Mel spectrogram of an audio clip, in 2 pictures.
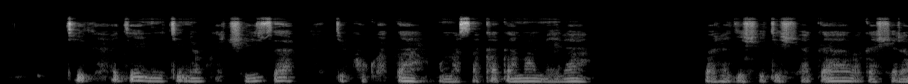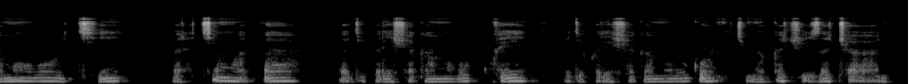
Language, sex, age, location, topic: Kinyarwanda, female, 50+, Musanze, government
